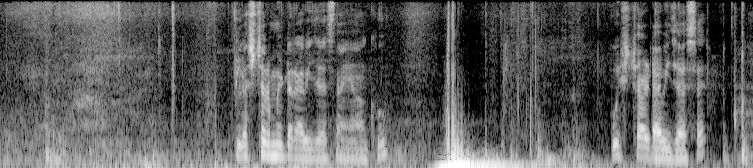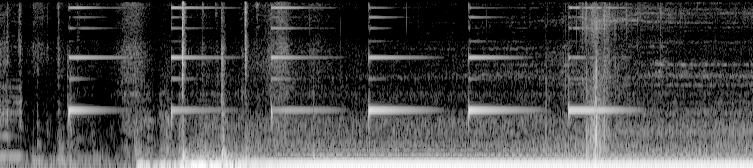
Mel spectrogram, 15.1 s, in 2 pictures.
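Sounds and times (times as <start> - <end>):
dashboard warning chime: 8.2 - 14.1
diesel engine starting and idling: 8.2 - 15.0.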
